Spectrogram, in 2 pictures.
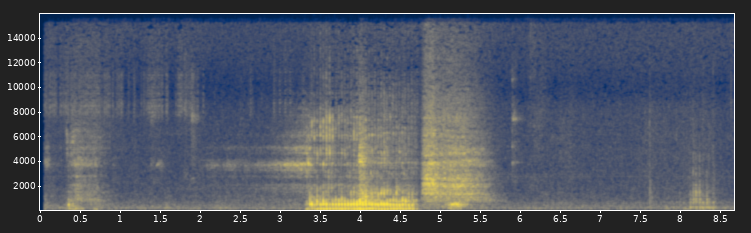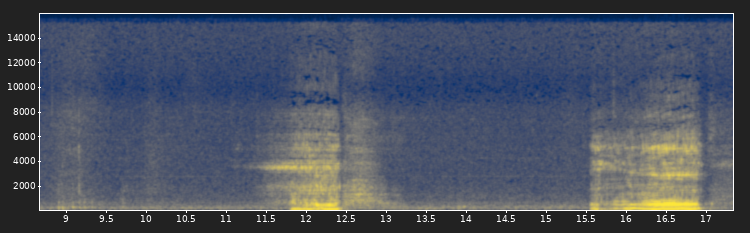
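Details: Sleeping bulldog: irregular rough snoring, several loud rattling breaths separated by quiet pauses; dog snoring.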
